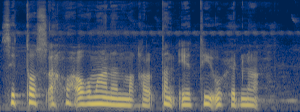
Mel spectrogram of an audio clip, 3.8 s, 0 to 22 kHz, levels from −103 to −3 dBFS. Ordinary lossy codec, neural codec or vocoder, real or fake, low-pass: none; none; real; none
